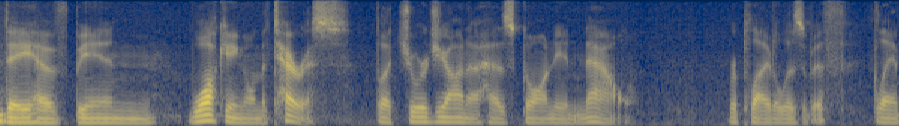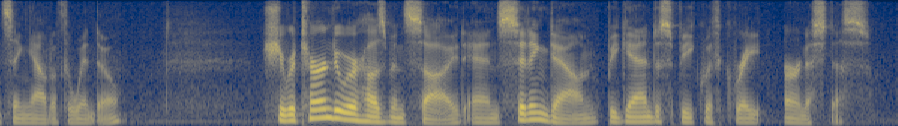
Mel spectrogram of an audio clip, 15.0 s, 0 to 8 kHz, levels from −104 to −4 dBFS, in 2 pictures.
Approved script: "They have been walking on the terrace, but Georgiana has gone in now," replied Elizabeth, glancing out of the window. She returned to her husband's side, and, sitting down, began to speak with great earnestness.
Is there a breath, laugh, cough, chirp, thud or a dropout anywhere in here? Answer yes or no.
no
